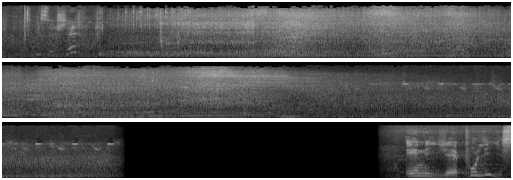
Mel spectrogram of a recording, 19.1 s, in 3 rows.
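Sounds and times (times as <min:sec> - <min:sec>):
vehicle engine revving: 0:01.2 - 0:14.0.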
